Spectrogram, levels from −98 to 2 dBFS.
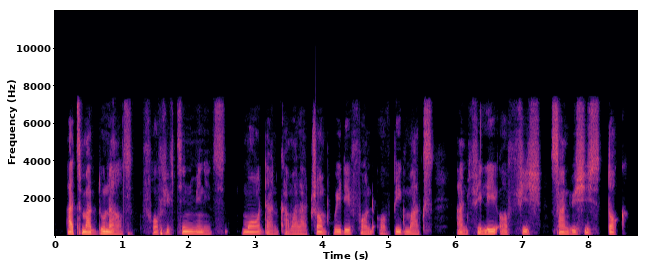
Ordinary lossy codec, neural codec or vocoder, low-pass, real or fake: AAC, 64 kbps; none; 7.2 kHz; real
